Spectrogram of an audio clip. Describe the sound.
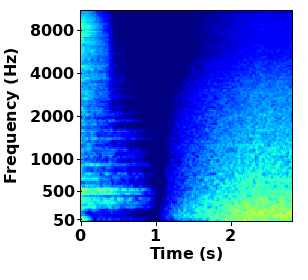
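Ocean waves wash onto a littered beach, a broad rushing surf noise that swells from near silence and stays loud and steady to the end.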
